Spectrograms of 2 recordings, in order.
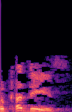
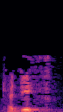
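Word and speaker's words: Cádiz: Oh, why don't you send him to Cadiz? – It's pronounced Cadiz.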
